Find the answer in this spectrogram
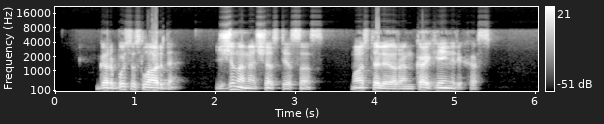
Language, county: Lithuanian, Klaipėda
